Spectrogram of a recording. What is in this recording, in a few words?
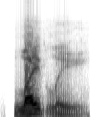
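"lightly", American English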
